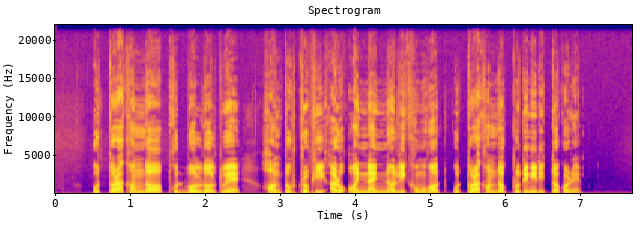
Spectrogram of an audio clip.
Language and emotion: Assamese, neutral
